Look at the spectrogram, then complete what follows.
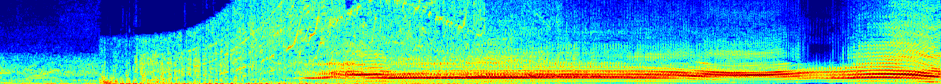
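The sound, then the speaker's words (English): A man bellows at the top of his lungs in an empty office in Boulder, a long, strained wordless yell that rises and wavers, held loud for several seconds with a brief break near the end. “There's nobody here at the CMC Boulder offices, so I can yell as loud as I possibly can.”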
